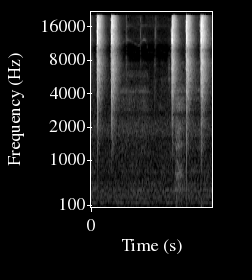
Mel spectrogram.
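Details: Replicated cap-dump circuit (homemade 10 µF 400 V capacitor bank, high-voltage module) discharging into a battery, drawing about 1.3–1.4 W: sharp snapping clicks in two bursts, a few per second; normal discharge pulsing, though owner struggles with slow charging.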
